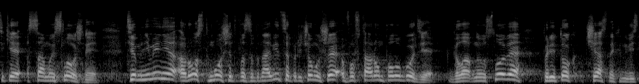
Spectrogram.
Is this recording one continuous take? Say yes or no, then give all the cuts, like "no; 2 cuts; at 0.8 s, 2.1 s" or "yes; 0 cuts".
no; 1 cut; at 1.1 s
